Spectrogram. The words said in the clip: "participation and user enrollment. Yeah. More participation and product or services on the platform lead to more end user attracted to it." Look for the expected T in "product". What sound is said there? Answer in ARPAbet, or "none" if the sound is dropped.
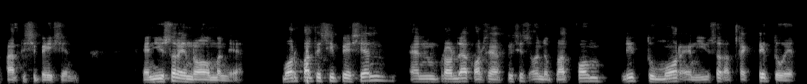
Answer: none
